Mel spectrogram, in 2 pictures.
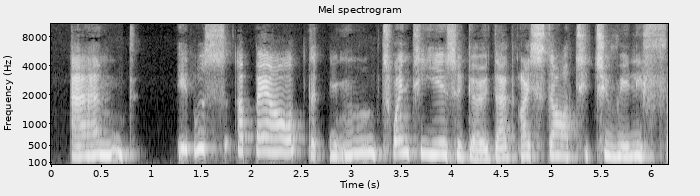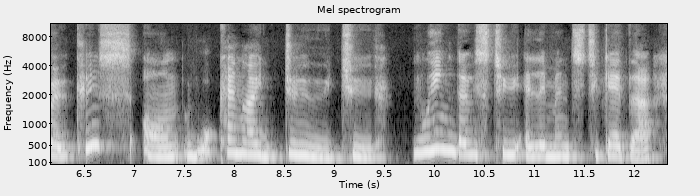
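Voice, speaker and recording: With a German accent, a woman speaks at a very slow pace in a high pitch. Her intonation is lively and her loudness very even. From Austria. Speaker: food historian. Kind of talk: interview.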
